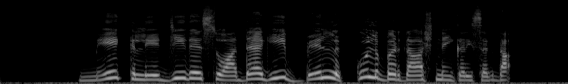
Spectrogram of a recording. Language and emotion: Dogri, disgusted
